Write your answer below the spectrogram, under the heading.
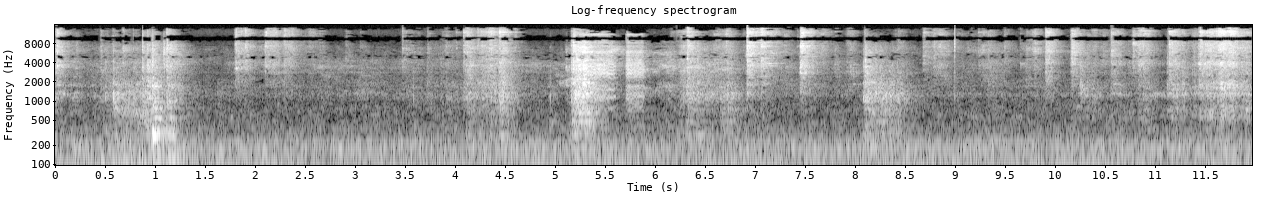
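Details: Scraping and creaking bursts over a steady high hiss and low background rumble, with no clear animal calls.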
